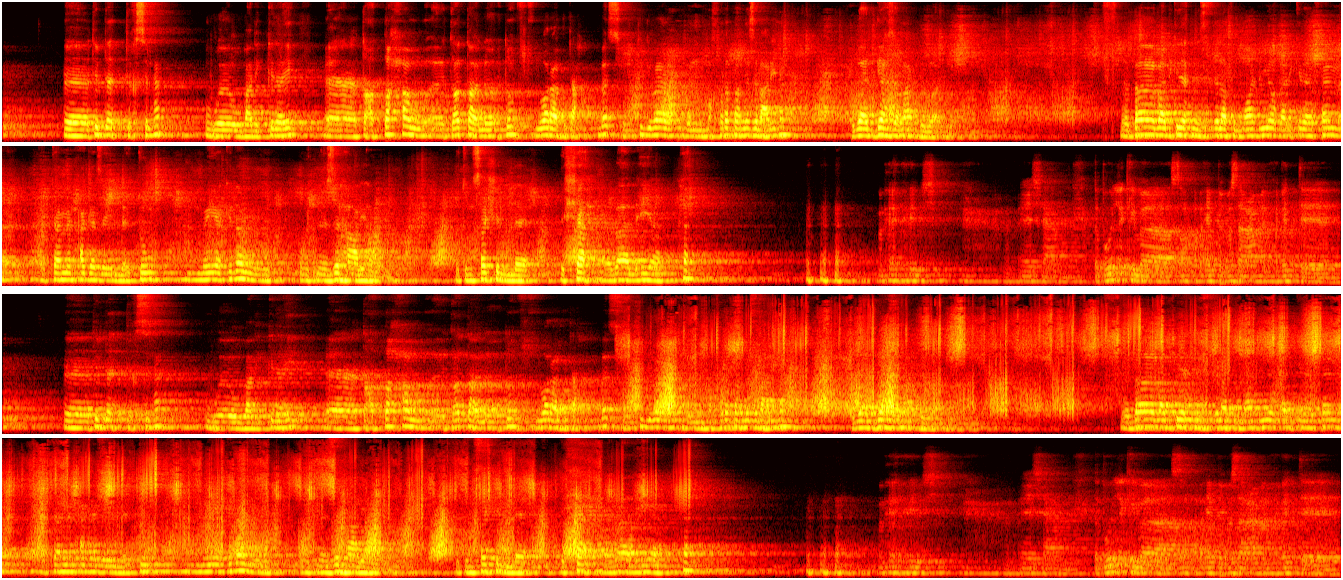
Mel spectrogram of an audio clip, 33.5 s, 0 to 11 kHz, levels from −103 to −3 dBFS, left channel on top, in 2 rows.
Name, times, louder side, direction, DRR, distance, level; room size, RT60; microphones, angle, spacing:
voice 1, 0.8-2.0 2.5-3.7 4.0-9.9 10.6-11.9 14.0-18.7 19.0-20.1 20.5-21.7 22.5-23.4 23.7-25.4 26.8-27.2, left 3 dB, 85° left, 4 dB, 0.5 m, -28 dB
sound 1, 7.7-25.3, right 7 dB, 90° right, 0.3 m, -36 dB
voice 2, 27.3-28.4 28.7-33.3, equal, 40° left, -2 dB, 1.5 m, -41 dB
16.0 x 7.6 x 2.7 m, 2.6 s
head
